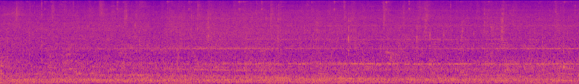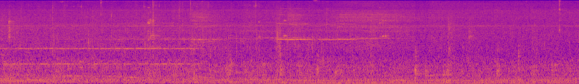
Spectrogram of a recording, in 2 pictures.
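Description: Singapore MRT train at an elevated station platform: a steady low rumble with a thin high whine that holds for about ten seconds and stops abruptly, followed near the end by a higher whine.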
